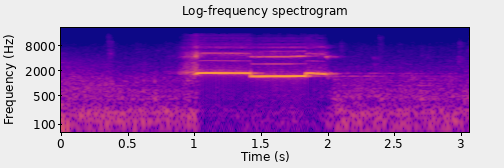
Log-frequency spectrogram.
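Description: A wooden game call blows a loud, high whistle that steps down and back up in pitch.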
